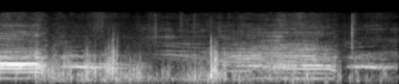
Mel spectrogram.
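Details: Cattle in a mixed herd of cows, bulls and calves, recorded from the back of a pickup truck with cows all around; short harmonic moos at the start, then more lowing over a steady vehicle rumble.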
